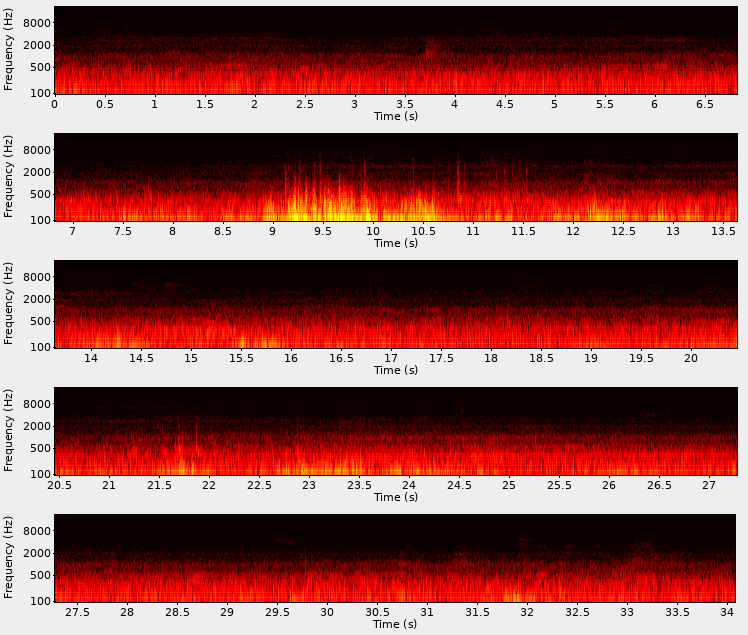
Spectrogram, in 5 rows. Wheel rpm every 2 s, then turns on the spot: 0, 0, 0, 0, 0, 0, 0, 0, 0, 0, 0, 0, 0, 0, 0, 0, 0.
none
